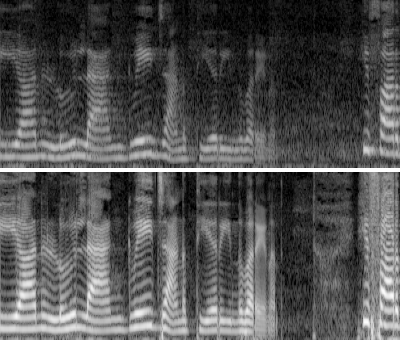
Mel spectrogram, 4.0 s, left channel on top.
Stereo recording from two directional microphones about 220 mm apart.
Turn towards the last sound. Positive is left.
turn(degrees=-45)  # may be behind; listen again after turning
